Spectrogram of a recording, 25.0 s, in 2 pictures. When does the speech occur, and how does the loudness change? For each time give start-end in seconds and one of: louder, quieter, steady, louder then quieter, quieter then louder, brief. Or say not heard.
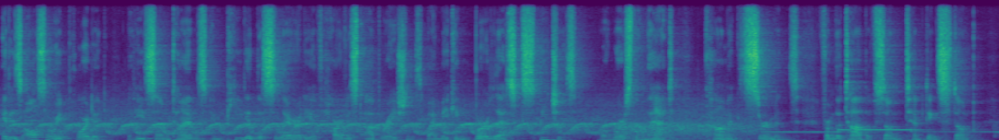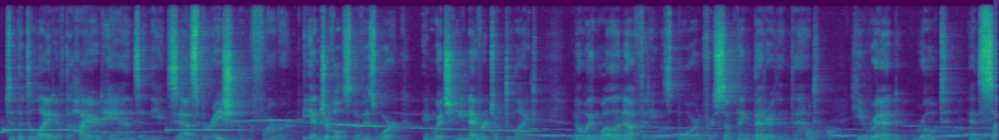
0.1-24.9 steady.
